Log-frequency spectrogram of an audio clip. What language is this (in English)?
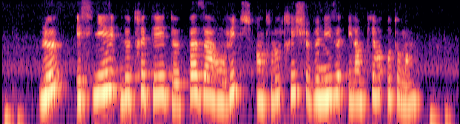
French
